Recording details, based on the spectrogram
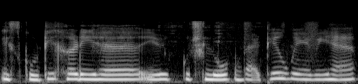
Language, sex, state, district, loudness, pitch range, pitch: Hindi, female, Delhi, New Delhi, -13 LUFS, 225-240 Hz, 230 Hz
